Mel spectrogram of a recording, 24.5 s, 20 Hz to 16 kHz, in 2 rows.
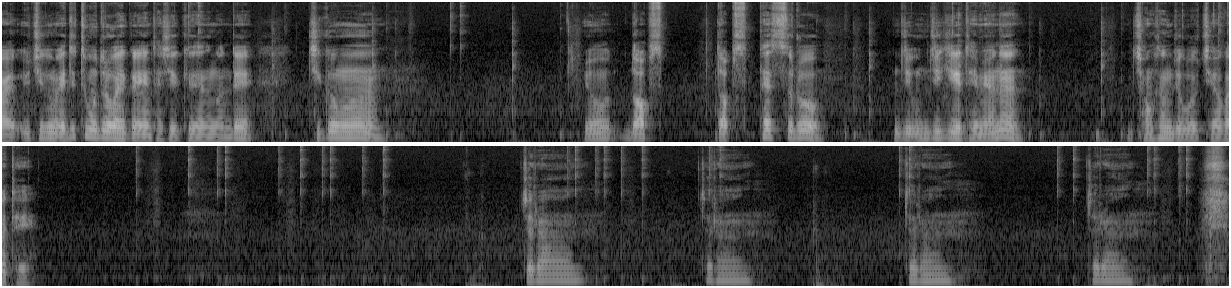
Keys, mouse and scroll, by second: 0.4 Tab, 1.7 Tab, 2.0 click, 2.7-4.5 middle drag, 4.5 click, 5.2-10.6 middle drag, 10.6 Tab, 11.1-12.2 shift+middle drag, 12.2 click, 13.7 click, 14.5 click, 15.1 click, 15.5 click, 15.9 click, 16.9 g, 18.3 click, 19.0 g, 19.8 scroll down 1, 20.5 e, 21.7 e, 23.6 Tab, 23.8 click, 24.1 click.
